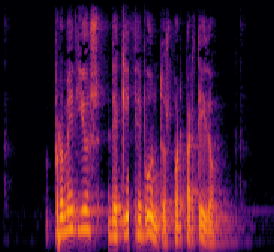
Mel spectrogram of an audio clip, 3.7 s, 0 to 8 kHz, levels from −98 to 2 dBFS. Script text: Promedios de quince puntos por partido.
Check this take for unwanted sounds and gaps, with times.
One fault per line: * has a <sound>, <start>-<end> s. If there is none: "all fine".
* has a dropout, 1.7-1.8 s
